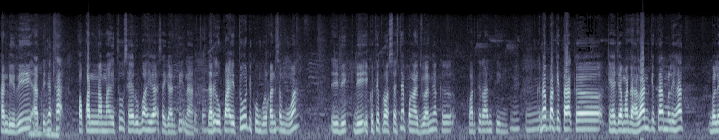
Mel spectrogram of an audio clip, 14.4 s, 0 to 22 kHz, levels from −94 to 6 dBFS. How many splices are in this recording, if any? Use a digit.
1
